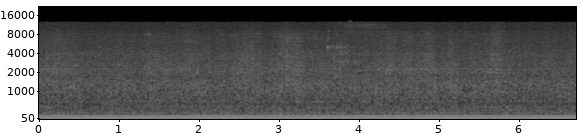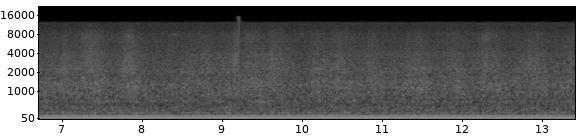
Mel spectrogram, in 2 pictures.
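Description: A steady low electrical hum with an even hiss over it.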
